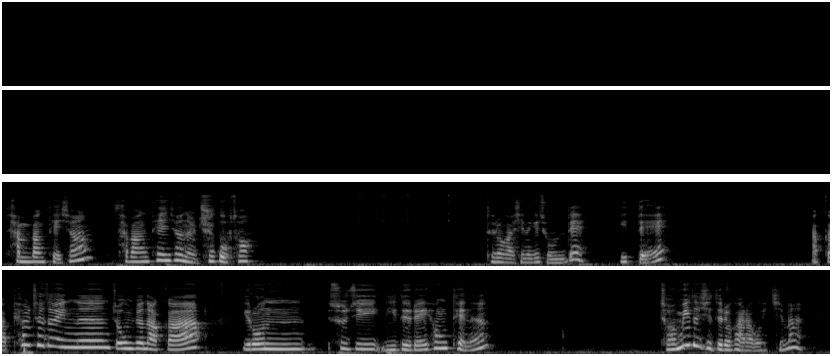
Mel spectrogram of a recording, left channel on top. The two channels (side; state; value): left; silent; digital silence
